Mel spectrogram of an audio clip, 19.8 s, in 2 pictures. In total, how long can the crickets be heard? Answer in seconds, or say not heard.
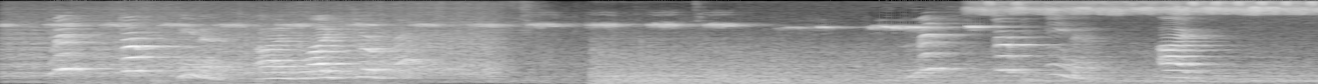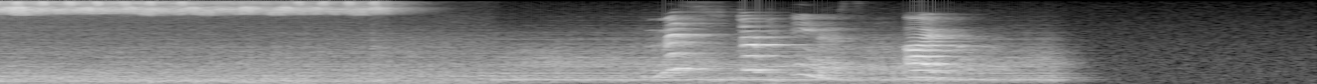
13 s.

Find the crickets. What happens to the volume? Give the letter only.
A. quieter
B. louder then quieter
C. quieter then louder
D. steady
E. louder
E.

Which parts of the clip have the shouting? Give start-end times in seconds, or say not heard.
0.3-3.1, 6.7-8.9, 14.7-17.1.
